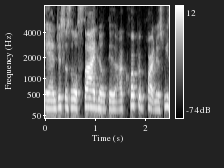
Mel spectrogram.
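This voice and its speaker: A woman with a fairly low pitch speaks using fairly even intonation. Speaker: minority business advocacy organization representative. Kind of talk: panel presentation. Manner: fast.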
